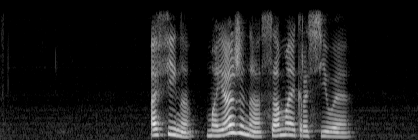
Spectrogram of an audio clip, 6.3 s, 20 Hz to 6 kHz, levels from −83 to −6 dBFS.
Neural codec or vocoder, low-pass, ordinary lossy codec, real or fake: none; 5.4 kHz; none; real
